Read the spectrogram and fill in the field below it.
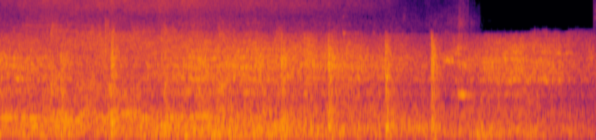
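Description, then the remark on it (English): A train rumbles with steady, heavy noise and scattered metallic clicks and clacks from the wheels as it begins to leave the station, fading slightly toward the end as it moves away. “The train begins to leave the station.”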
